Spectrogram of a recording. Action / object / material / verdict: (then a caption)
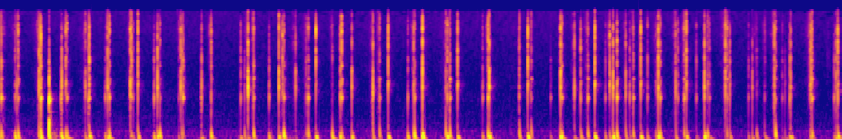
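scrape / small paper cups / paper / none. Nails and fingertips scratch and tap the outer walls of two identical small, empty, hollow paper cups held sideways. Dozens of quick, dry, papery scrapes and taps follow one another in an irregular patter, each with a soft hollow thump and almost no ring.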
